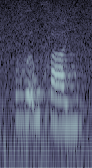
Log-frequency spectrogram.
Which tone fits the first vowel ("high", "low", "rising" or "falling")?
rising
